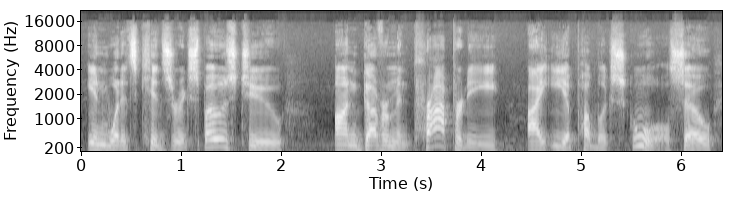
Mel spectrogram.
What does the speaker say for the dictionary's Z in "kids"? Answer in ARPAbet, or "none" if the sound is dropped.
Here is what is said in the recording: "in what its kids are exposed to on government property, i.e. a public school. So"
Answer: Z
